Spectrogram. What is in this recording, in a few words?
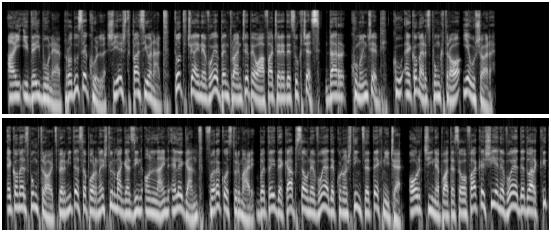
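romanian male narration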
